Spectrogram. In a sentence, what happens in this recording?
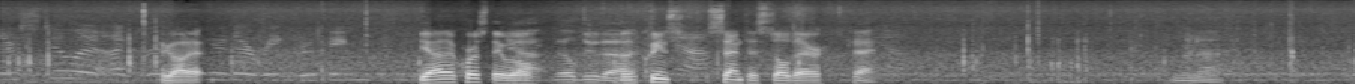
A large group of bugs buzz, a woman speaks, two men respond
